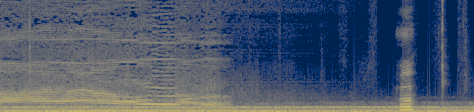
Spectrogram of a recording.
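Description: Cat meowing in the Huggy & Friends video game, a rising-and-falling harmonic cry over a steady low rumble of game ambience, followed by a short sharp call near the end.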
